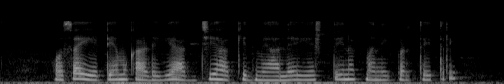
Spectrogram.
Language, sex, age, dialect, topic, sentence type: Kannada, female, 18-24, Dharwad Kannada, banking, question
